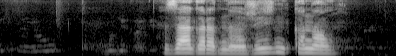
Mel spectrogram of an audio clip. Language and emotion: Russian, neutral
